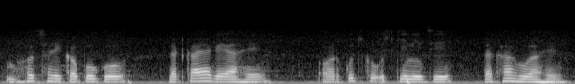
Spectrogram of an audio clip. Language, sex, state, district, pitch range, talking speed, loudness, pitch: Hindi, male, West Bengal, Alipurduar, 115-130 Hz, 155 wpm, -16 LUFS, 120 Hz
